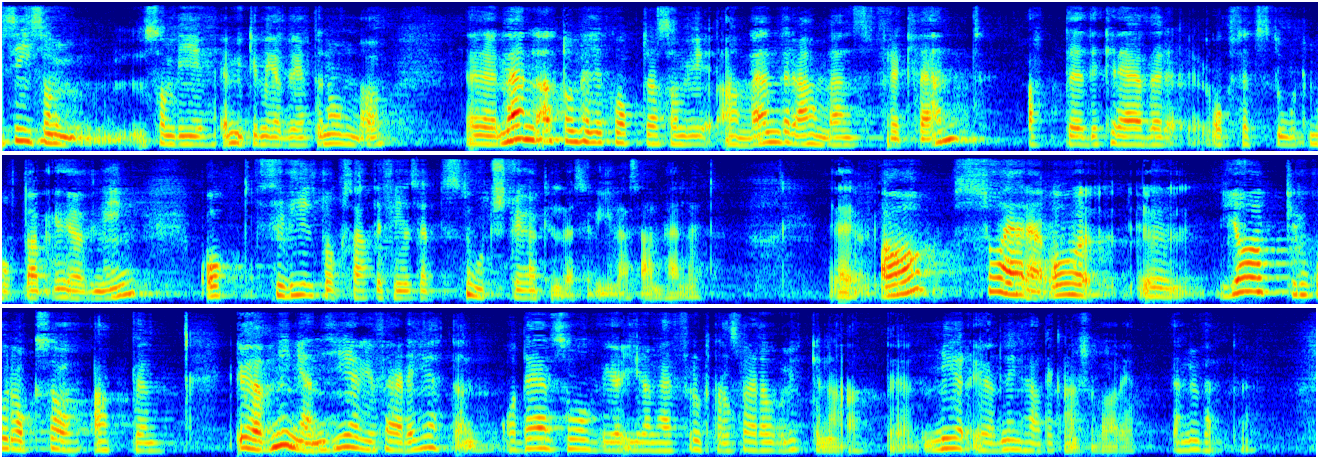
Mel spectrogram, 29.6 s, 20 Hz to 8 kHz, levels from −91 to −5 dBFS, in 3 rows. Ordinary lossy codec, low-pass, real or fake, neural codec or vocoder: AAC, 32 kbps; 7.2 kHz; fake; codec, 44.1 kHz, 2.6 kbps, SNAC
